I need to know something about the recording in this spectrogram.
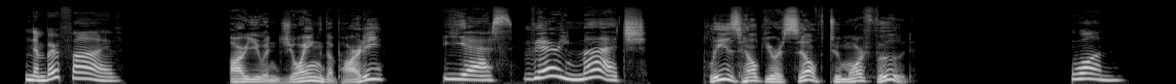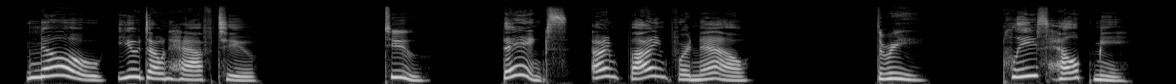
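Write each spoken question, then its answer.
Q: Please help yourself to more food.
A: 2: Thanks, I'm fine for now.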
